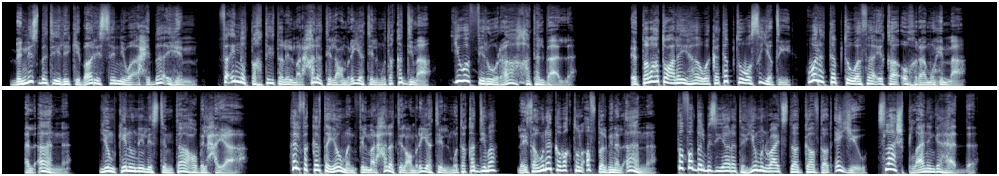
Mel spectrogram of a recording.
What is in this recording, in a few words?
Arabic Preparing for later life Radio; AHRC Preparing for later life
